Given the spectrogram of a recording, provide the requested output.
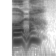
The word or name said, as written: under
